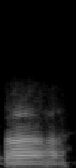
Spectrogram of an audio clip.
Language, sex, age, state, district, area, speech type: Bengali, male, 18-30, West Bengal, Uttar Dinajpur, urban, conversation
